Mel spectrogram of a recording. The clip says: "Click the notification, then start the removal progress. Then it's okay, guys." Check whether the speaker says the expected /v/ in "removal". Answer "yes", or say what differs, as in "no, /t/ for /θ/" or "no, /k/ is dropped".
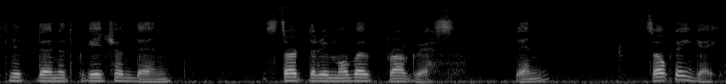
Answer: no, /b/ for /v/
